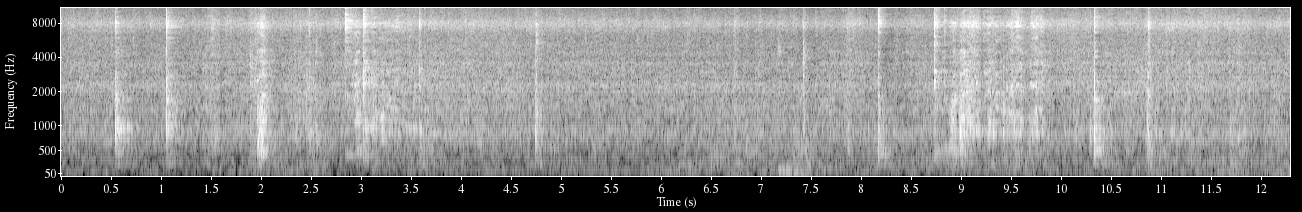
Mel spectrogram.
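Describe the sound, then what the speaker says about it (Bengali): Olive pickle frying in oil in a pan, stirred repeatedly, gives a steady sizzle broken by sharp scraping and clinking strokes of the spoon against the pan. "আমি বারবার একটু নাড়াচাড়া করে দিচ্ছি, আর আপনারাও কিন্তু এই কাজটা করবেন। তেল ছাড়তে অলরেডি শুরু করে দিয়েছে"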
